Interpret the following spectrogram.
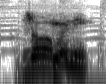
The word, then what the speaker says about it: Normani: Normani, that's her name.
